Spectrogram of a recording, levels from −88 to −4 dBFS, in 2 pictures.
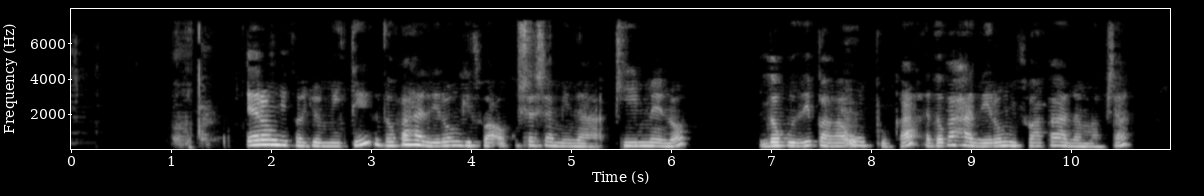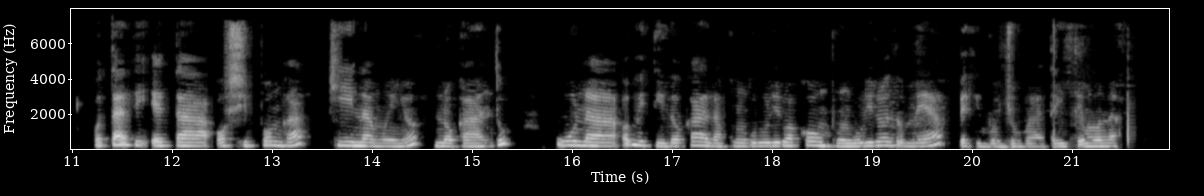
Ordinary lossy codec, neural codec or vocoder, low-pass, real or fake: AAC, 32 kbps; none; 7.2 kHz; real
